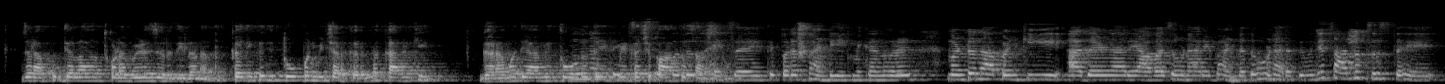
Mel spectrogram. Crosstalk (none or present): present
